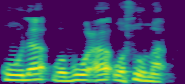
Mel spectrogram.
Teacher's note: ضم الأول ضما خالصا فتنقلب الألف إلى واو · Term: الضم الخالص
